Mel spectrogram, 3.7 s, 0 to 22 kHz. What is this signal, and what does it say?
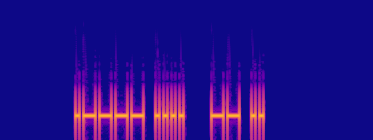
Morse code, heard as a keyed tone, about 30 wpm, 700 Hz. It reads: 1H MI
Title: Winter Field Day Exchanges 30wpm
